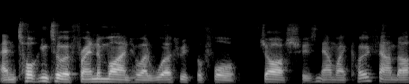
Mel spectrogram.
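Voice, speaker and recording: Against a quiet background, a man with an Australian accent talks at a fairly quick pace with ordinary pitch variation, in a dry, close sound with no echo. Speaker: startup founder, former corporate attorney. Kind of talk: interview.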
